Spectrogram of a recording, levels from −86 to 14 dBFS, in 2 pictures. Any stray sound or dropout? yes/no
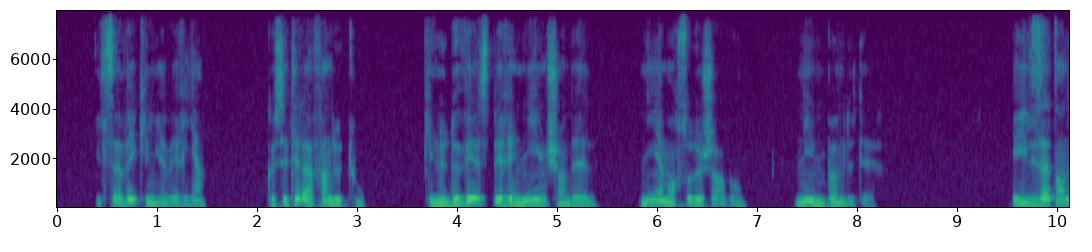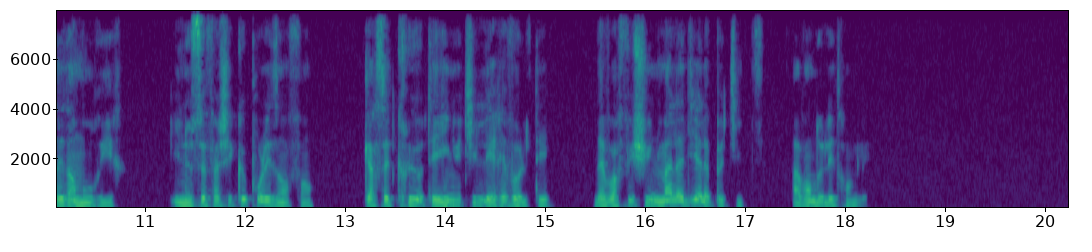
no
